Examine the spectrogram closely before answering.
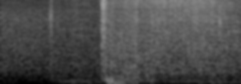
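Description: A heavy weapon slams into a creature with a loud crash.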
